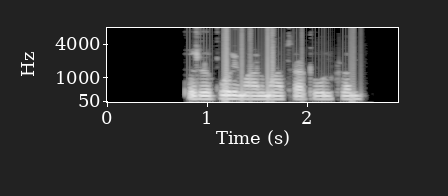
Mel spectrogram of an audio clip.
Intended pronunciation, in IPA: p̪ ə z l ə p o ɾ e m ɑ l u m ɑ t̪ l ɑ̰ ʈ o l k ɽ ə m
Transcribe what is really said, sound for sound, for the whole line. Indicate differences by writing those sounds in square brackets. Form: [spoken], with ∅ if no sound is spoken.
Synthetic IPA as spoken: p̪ ə z [ɽ] ə p o ɾ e m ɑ l u m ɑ t̪ [ɾ] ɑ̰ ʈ o l k ɽ ə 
